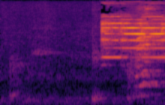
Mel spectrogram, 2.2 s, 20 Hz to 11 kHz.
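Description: Faint soft thuds, then about a second in a loud, steady electronic buzzer tone starts and holds: an interval timer signalling the end of a 45-second work period.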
